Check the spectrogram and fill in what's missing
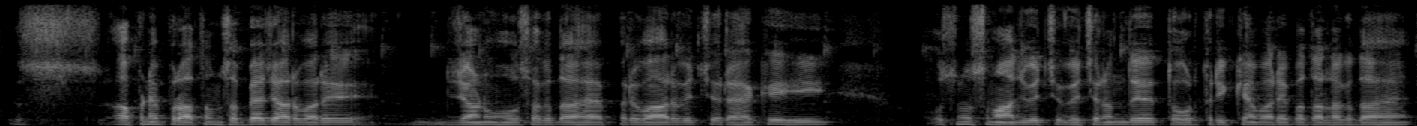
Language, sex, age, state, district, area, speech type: Punjabi, male, 18-30, Punjab, Rupnagar, rural, spontaneous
